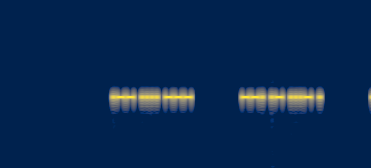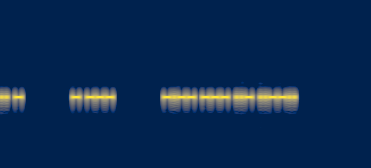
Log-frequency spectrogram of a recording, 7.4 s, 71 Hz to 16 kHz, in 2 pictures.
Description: Morse code, heard as a keyed tone, about 53 wpm, 700 Hz. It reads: WHO GAVE IT TO YOU?
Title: 3x Word-Spacing - Sentences from Top 500 Words - 50wpm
